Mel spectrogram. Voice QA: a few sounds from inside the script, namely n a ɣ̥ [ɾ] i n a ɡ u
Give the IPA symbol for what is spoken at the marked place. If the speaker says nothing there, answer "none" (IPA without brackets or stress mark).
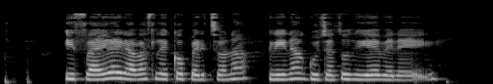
ɾ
